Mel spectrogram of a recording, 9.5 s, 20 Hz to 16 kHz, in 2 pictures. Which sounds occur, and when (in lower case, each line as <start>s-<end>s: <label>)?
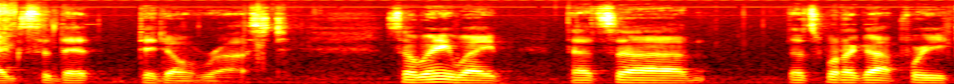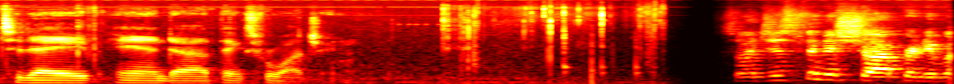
0.0s-0.4s: male speech
0.0s-8.2s: mechanisms
0.7s-1.5s: male speech
2.0s-2.5s: male speech
2.9s-3.5s: male speech
3.9s-6.5s: male speech
6.9s-8.1s: mastication
8.4s-9.5s: male speech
